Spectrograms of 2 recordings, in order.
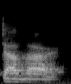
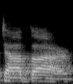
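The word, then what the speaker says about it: דבר: yes yeah okay right davar it looks like dabar because of the way they are trans literating but we know this is a vet and it's so we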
